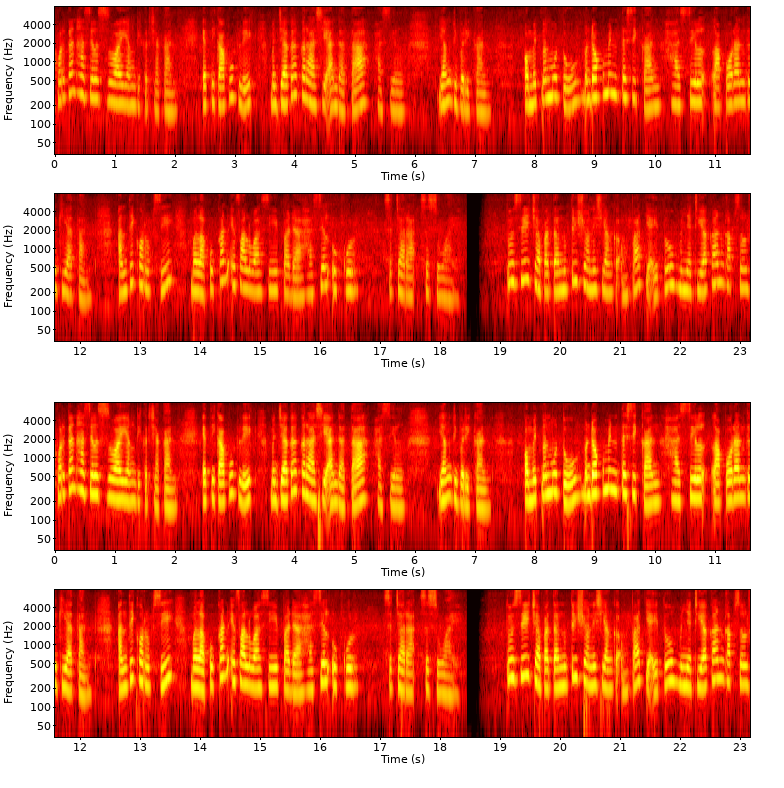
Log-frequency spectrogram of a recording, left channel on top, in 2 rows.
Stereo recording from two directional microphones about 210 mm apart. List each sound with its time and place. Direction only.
0.0 s a woman's voice: 25° right (ahead or behind)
